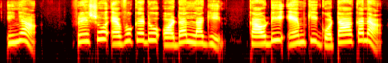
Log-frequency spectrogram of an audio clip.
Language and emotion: Santali, neutral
